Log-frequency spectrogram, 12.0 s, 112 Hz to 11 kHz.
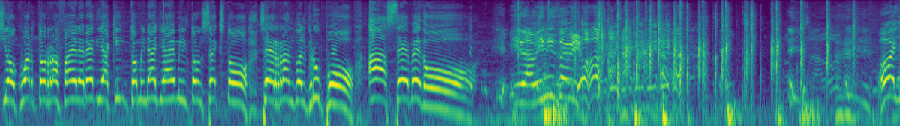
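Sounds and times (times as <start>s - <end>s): people clapping: 6.8s - 11.6s.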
